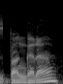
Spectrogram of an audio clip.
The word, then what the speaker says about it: Bangarra: The pronunciation is Bangarra. – Oh, Bangarra, I'm so sorry.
